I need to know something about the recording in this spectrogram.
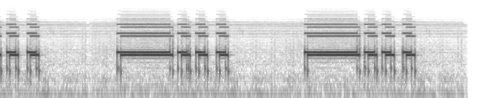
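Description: A computer beeps in short and long high tones.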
